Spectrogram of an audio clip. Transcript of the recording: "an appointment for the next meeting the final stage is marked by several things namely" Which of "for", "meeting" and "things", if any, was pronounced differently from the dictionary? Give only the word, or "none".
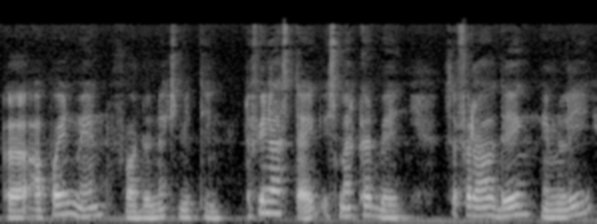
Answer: things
